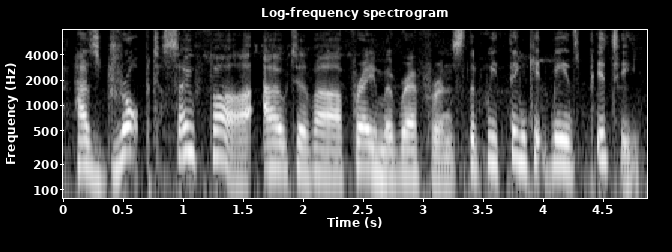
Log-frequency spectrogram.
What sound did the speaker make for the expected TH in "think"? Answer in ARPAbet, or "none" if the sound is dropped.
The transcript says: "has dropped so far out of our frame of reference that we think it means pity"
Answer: TH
